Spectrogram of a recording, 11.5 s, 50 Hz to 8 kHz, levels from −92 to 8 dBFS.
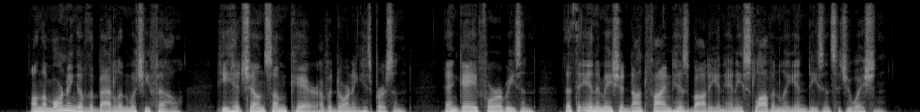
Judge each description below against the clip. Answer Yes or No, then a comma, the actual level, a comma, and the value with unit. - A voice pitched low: Yes, low, 115 Hz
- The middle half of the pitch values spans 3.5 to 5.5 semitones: No, average, 3.0 semitones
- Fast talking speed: No, average, 195 wpm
